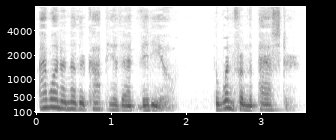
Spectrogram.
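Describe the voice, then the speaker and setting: A woman's voice: low voice, lively intonation, fairly quick, mellow, breathy edge, pitched above the performer's own voice. A man voicing a shaken, tearful young woman in an audiobook. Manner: tearful, pleading. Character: shaken young adult woman, anxious daughter.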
